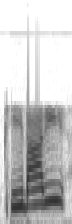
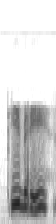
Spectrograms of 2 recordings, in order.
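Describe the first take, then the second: First: "Peabody" as PEA-BAH-dee, full vowel in body; pronounced as spelled. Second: "Peabody" as PEE-buh-dee; local pronunciation. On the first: Newcomer reading the sign, "Peabody" as pea-body. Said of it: "I looked at it and said". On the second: Midwesterner naming the town, "Peabody" said locally as PEE-buh-dee. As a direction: squash the end of "Peabody" into a quick unstressed buh-dee. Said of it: "but I looked at it and said Peabody". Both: Shown as a demonstration.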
